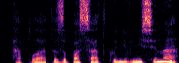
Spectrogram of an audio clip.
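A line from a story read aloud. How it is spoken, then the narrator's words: Uncertain reply. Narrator (Russian): неуверенно прозвучало в ответ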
